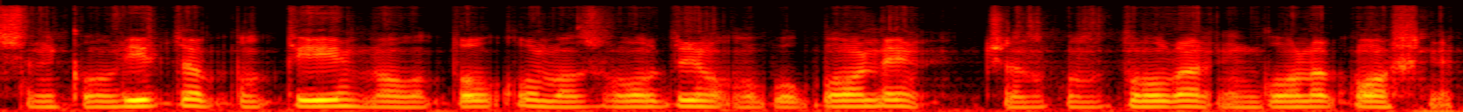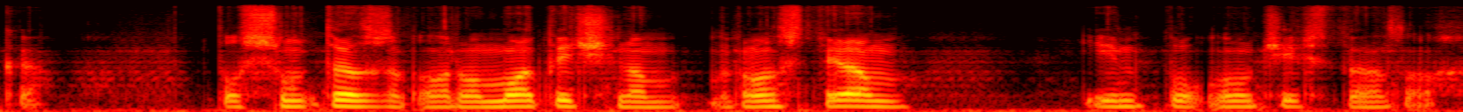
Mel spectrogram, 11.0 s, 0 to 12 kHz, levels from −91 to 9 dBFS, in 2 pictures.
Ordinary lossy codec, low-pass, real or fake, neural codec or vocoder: none; 9.9 kHz; fake; autoencoder, 22.05 kHz, a latent of 192 numbers a frame, VITS, trained on many speakers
